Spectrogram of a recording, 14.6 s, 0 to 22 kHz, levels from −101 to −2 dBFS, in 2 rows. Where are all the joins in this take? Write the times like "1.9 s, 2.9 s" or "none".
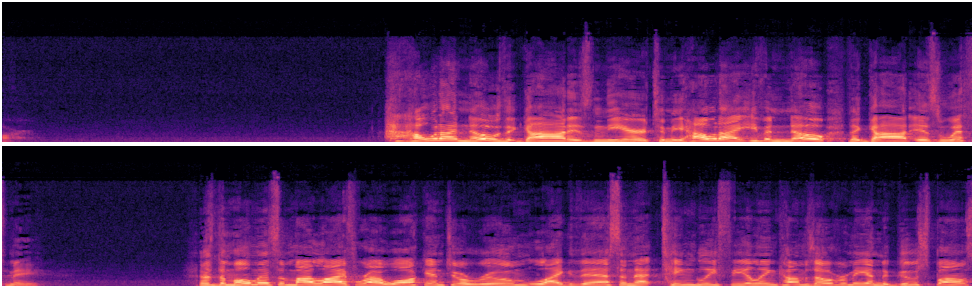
2.8 s

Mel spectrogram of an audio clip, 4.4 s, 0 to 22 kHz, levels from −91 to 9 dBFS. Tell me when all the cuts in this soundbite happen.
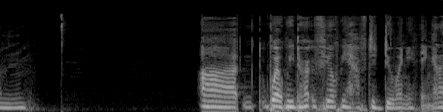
3.4 s

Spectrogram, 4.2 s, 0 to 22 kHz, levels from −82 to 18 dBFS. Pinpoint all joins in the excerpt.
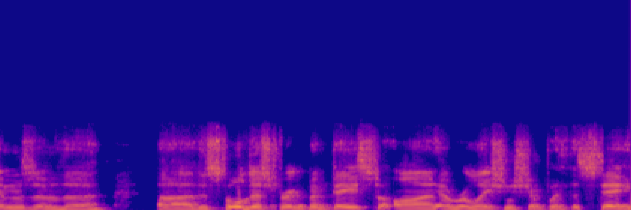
2.9 s

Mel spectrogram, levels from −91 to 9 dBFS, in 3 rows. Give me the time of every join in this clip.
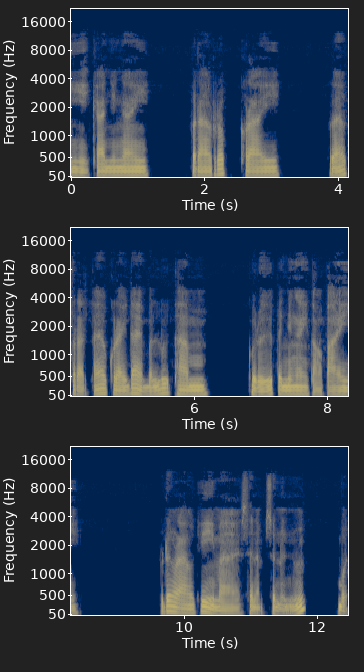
none

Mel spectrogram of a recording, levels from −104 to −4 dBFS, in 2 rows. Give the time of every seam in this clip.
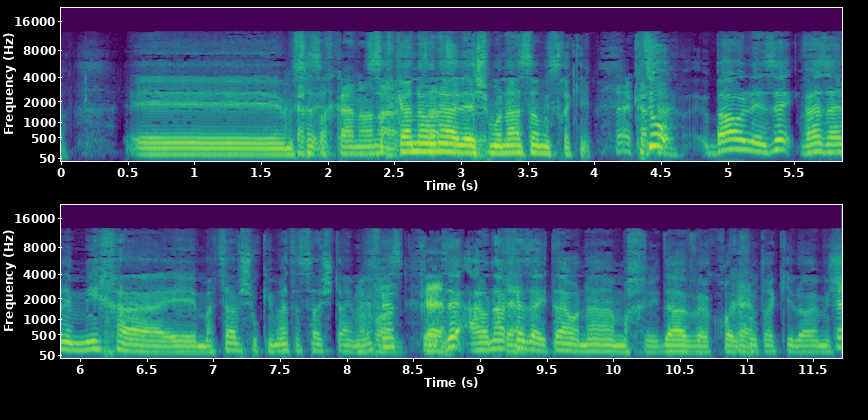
5.5 s, 8.5 s

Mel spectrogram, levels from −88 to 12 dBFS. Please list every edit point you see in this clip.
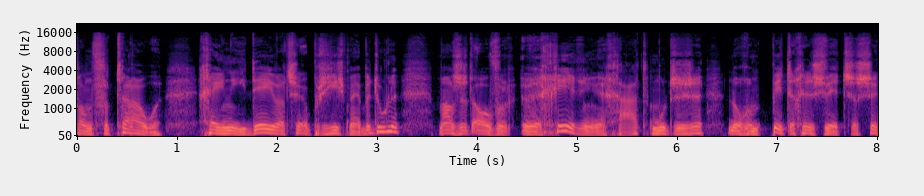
none

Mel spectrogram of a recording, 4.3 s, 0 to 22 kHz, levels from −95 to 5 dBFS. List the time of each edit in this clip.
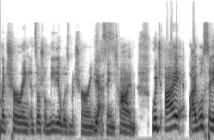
none

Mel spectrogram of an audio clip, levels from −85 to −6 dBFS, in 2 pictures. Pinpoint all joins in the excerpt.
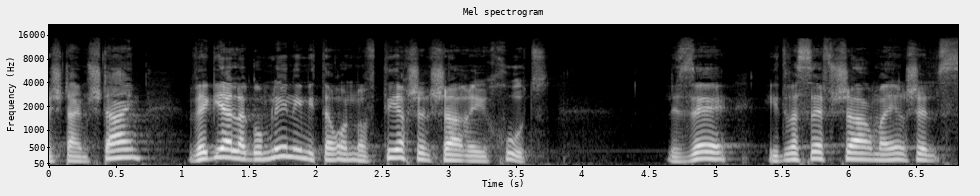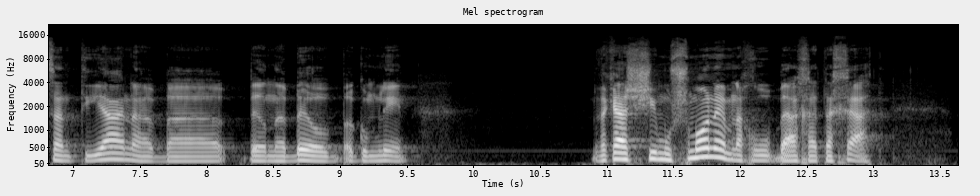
11.9 s

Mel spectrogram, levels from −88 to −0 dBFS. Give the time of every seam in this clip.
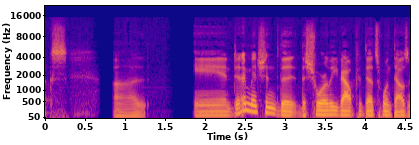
2.9 s

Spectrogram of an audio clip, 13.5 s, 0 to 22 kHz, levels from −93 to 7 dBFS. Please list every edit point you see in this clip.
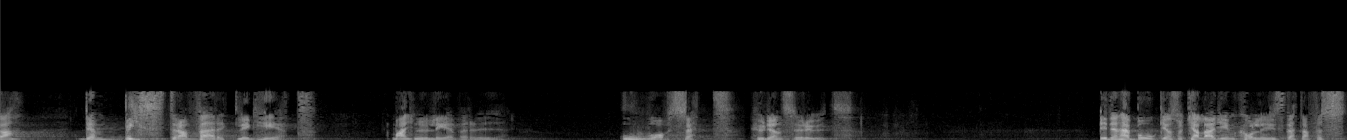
4.1 s, 7.4 s

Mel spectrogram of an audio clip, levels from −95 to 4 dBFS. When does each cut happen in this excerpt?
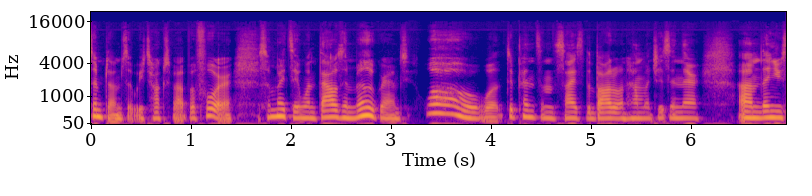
1.7 s

